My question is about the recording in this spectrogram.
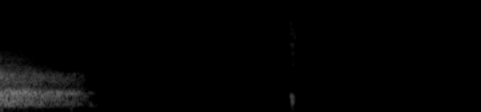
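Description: A man says "all right", then silence broken by a single short click about a second and a half in.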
